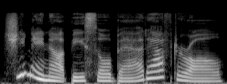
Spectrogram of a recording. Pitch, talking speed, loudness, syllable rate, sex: 205 Hz, 210 wpm, -16 LUFS, 4.3 syllables/s, female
